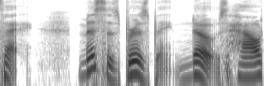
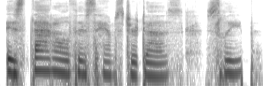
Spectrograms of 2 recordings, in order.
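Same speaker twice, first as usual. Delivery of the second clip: soft talking; 3 semitones higher, 7 dB quieter than usual. A narrator's reading. Teacher asking about the sleeping hamster, soft talking. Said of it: "all that soft talking".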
